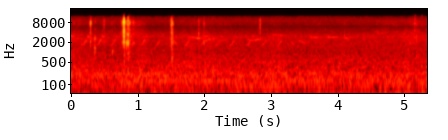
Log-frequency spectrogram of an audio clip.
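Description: Quiet outdoor ambience with faint, short bird chirps and a couple of soft clicks, the sharpest about a second in.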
